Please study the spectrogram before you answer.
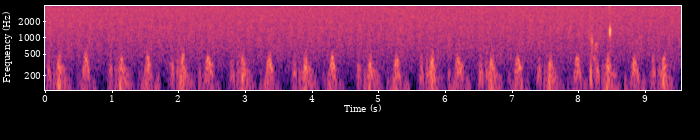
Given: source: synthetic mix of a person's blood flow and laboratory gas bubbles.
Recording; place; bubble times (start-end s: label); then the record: Doppler ultrasound of blood flow; precordium
8.17-8.31 s: bubbles
8.45-8.53 s: bubbles
From the record:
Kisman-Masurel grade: 123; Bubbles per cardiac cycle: 1 to 2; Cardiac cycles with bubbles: 10 to 50%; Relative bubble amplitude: loud (0.450 to 0.775); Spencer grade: 2 (many but less than half of the cardiac periods contain bubble signals, singularly or in groups); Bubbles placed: anywhere in the cardiac cycle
